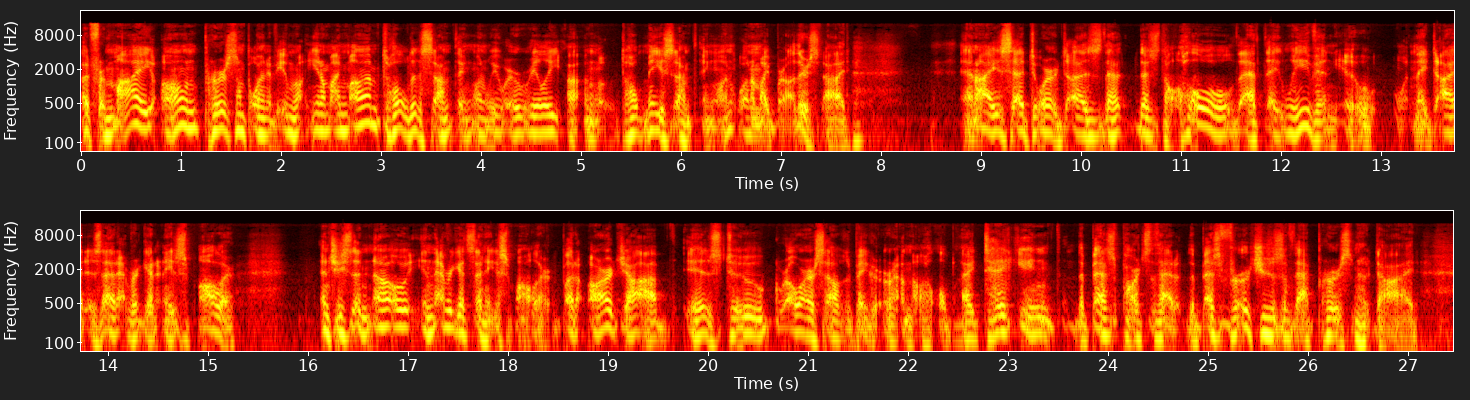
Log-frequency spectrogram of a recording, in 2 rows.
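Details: Adult man, adductor spasmodic dysphonia, described as the neurological disorder spasmodic dystonia, onset at 42 after a 1996 injury; nerve signals tighten vocal cords constantly, cords uninjured; Kyoto surgery about eight months earlier made voice more reliable; now trying alternative therapies.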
